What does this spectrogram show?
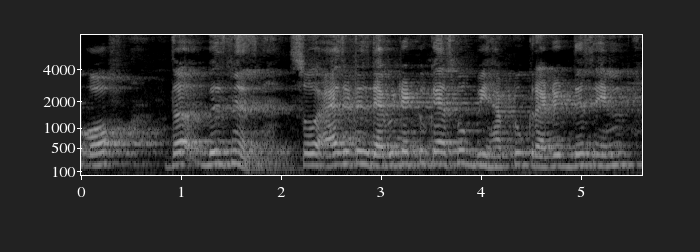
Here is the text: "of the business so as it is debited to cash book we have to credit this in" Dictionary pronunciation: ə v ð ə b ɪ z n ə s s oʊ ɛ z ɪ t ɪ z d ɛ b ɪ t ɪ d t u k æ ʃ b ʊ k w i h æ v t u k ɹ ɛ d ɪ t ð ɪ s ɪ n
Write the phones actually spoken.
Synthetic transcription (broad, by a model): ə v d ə b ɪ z n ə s s oʊ ɛ z ɪ t ɪ z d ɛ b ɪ t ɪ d t u k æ s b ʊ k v i h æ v t u k ɹ ɛ d ɪ t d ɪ s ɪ n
